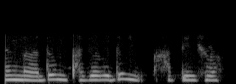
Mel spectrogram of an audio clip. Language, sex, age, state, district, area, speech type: Manipuri, female, 18-30, Manipur, Senapati, urban, conversation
